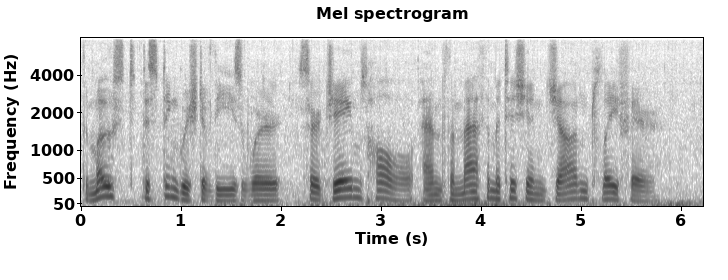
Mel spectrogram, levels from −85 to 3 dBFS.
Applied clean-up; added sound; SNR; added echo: none; Water; 15 dB; none.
